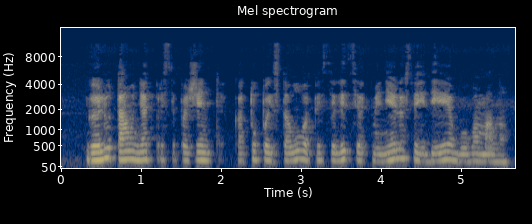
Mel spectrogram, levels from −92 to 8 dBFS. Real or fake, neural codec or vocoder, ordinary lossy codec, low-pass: real; none; MP3, 48 kbps; 14.4 kHz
